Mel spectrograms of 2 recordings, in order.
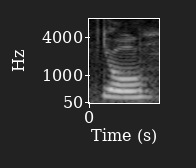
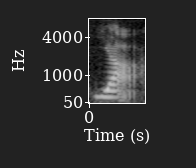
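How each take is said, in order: First: The word ends in a relaxed oh vowel. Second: The word ends in a clear ah vowel. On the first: "It's more like yo. Like it's just in the moment" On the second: "not very distinctively pronounced, ja"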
